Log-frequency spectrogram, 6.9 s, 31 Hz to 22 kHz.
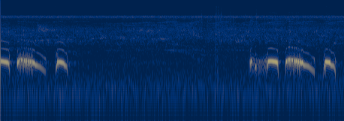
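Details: Spotted dove song in the 'kuk 1 melambung' style. The end of one phrase is heard first, then after a pause a complete phrase: stutter notes, a held coo, a long falling rolled coo, and a closing coo.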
